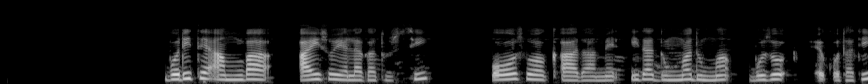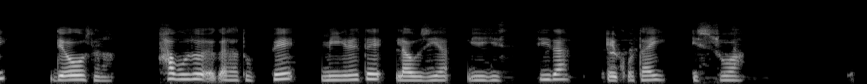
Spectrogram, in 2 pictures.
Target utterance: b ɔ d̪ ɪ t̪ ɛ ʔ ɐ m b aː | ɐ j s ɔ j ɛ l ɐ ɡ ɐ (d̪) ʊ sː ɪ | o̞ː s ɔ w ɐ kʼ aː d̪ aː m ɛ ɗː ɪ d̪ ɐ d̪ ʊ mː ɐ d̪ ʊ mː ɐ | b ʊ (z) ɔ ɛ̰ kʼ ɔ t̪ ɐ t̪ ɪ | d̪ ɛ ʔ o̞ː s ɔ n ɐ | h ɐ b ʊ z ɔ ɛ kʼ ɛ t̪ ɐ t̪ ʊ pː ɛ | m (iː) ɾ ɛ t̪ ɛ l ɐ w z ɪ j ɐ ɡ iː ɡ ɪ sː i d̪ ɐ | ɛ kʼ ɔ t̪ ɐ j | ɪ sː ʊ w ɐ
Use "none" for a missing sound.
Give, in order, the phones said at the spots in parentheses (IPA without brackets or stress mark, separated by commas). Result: t̪, z, iː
